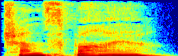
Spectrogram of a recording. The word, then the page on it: transpire: British English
